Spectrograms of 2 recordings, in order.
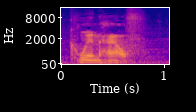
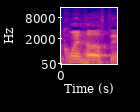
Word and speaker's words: Quinn Houff: So, but how did we pronounce this guy's name wrong for so long? I listened yesterday to driver intros, and they pronounced it Quinn Houff. How we owe this guy an apology? We've been the wrong guy for 2 years.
